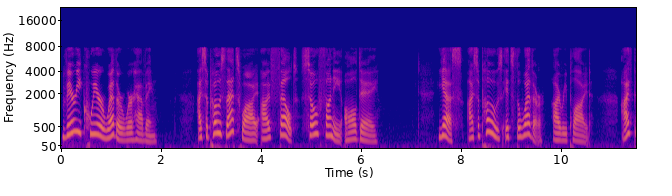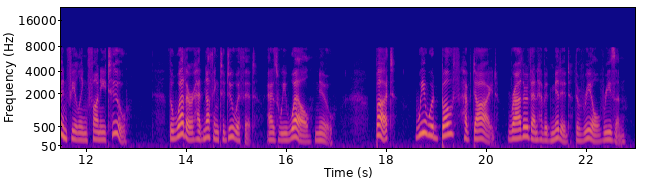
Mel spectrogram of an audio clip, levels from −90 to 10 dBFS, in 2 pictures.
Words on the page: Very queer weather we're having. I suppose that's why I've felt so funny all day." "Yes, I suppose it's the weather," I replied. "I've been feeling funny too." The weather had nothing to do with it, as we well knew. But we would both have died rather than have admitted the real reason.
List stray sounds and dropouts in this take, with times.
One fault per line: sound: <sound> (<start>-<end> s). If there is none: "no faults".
no faults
